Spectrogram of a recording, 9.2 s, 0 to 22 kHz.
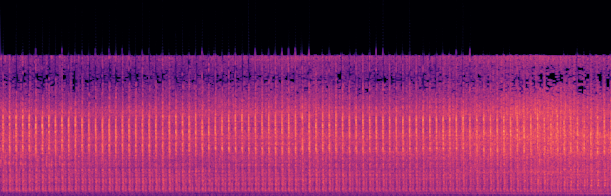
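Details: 1999 Saturn SL2 1.9L twin cam that starts every time but smokes: hard, sharp metallic knock about three times a second, steady and regular over the running engine. Rod knock.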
